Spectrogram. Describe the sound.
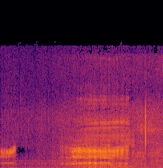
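A sheep gives a drawn-out, wavering bleat of moderate loudness over steady background noise.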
